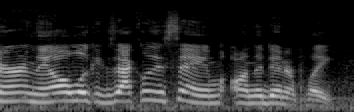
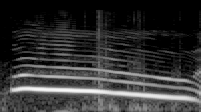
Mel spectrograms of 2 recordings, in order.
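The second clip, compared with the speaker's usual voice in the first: excited cheer; 14 dB louder than usual. Real, not acted. Catching a fish, cheering.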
